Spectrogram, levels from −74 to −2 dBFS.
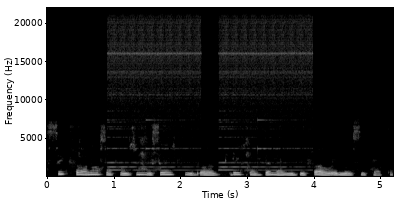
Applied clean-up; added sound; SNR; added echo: none; Bell; 14 dB; none.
